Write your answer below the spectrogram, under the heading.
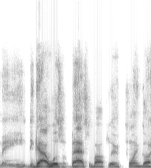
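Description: Speech in an American accent comes at a fairly quick pace with monotone, flat intonation. The sound is dry and close with no echo. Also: man. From Texas, Dallas-Fort Worth area. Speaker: former football player, school administrator and coach. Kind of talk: casual interview.

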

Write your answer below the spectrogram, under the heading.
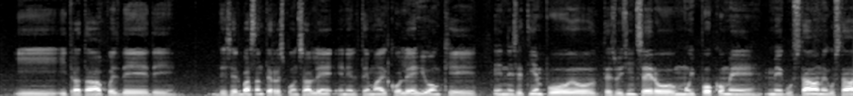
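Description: A man speaks in a fairly low pitch with a dark, mellow tone. His intonation is monotone and flat. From Colombia, Itagüí (Antioquia). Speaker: professional footballer. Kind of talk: interview.

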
